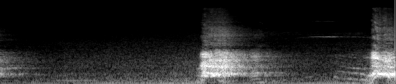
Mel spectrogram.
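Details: Rhodesian Ridgeback at play with a watering can, giving two loud barks nearly two seconds apart, each rough and broad with a brief fading tail, against a quiet background hum.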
